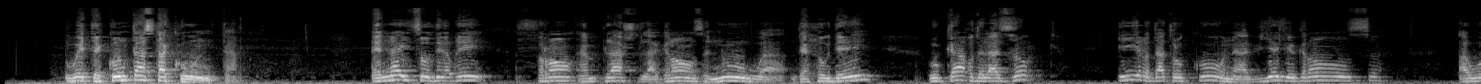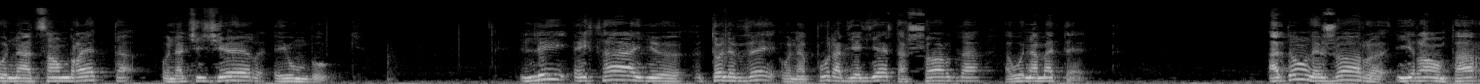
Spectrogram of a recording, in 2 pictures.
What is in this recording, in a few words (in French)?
patois d Heremence; patois valaisans; Li Tsaudric; L'ours et la petite fille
